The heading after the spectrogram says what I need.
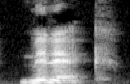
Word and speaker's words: Minich: Is it Dr. Minich or Dr. Minich? Minich. You've got it. Okay, I said it wrong. Yeah, it's like Munich.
